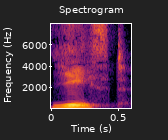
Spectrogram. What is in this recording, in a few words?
"yeast", us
